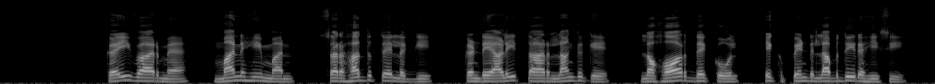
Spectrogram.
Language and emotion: Punjabi, neutral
